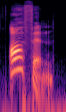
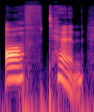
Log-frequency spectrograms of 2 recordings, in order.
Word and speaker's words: often: Often. Some learners pronounce the t clearly. Of 10, but a lot of native speakers say often with a silent t.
